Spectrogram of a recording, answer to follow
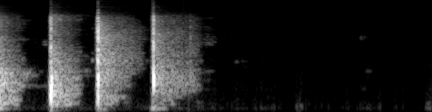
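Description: One person clapping hands: four quick claps about a quarter second apart, stopping just under a second in.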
